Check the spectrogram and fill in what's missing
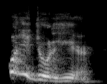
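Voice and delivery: loud, high Scottish question; Scottish accent. Retold or imitated. Scottish lady questions little girl in next bed, Scottish accent. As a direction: ask it as a startled Scottish lady. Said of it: "I'm trying to my Scottish accent".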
